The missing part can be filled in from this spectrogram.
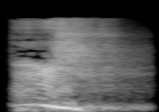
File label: grunts; dota; elder titan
